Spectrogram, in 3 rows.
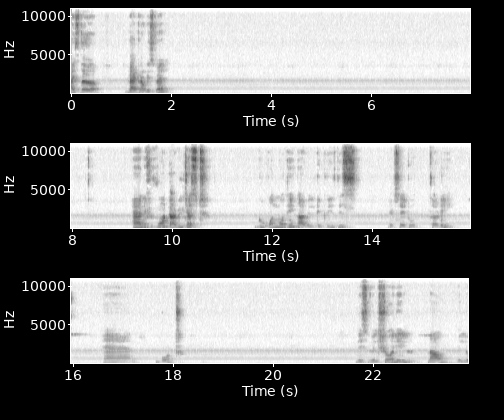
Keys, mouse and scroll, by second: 10.3 [, 13.8 [, 13.8 [, 14.8 [, 15.4-23.9 drag.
